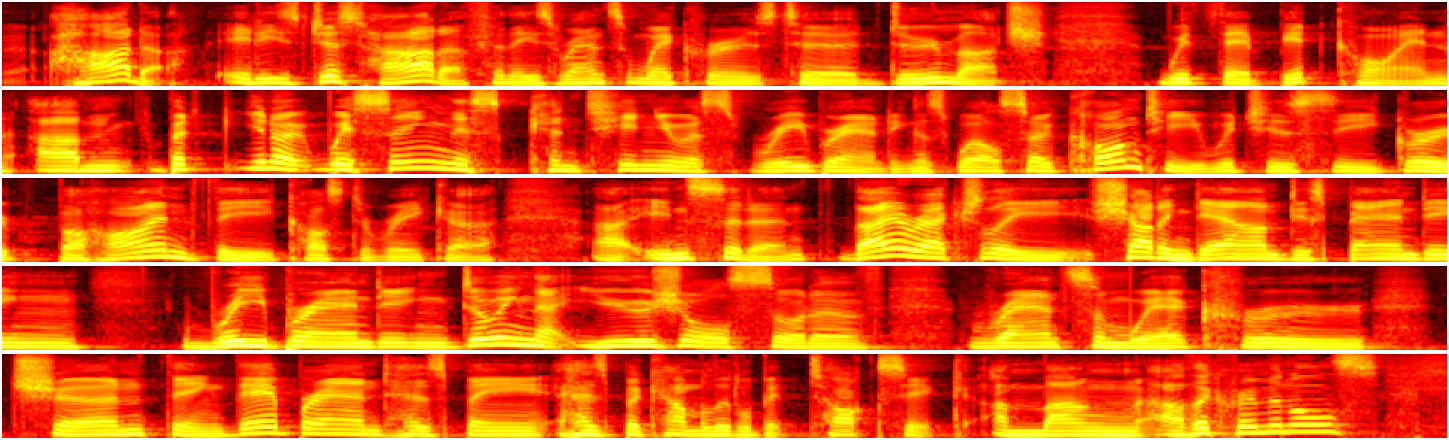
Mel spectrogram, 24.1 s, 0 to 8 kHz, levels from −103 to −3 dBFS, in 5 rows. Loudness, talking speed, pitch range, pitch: -23 LUFS, 165 wpm, 130-160 Hz, 145 Hz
